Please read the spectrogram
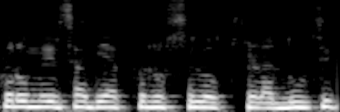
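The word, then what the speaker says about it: Psilopsida: बेटा पी इसके अंदर साइलेंट है, पिलोप्सिडा नहीं, दैट इज सिलोप्सिडा। क्या नाम है बेटा, पहली क्लास का नाम है बेटा आपकी सिलोप्सिडा। सिलोप्सिडा पी जो है साइलेंट है।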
